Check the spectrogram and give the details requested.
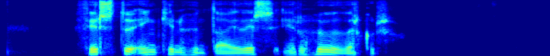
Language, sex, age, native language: Icelandic, male, 40-49, Icelandic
